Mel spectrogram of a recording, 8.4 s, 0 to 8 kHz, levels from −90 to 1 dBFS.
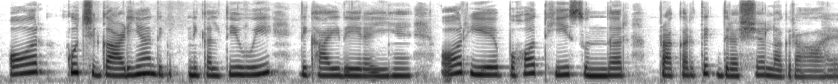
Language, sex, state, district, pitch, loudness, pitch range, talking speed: Hindi, female, Uttarakhand, Uttarkashi, 230 Hz, -16 LUFS, 210-255 Hz, 135 wpm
